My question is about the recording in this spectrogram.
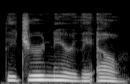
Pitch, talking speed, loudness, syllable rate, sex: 175 Hz, 230 wpm, -14 LUFS, 4.4 syllables/s, female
